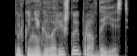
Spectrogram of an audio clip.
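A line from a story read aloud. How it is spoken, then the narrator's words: Muttered. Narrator (Russian): пробормотал Лен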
